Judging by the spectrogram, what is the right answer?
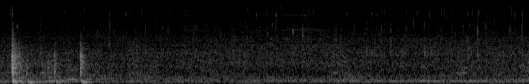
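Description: Sugar-and-water syrup boiling in an aluminium wok over a gas burner, a steady fine crackle of small bubbles popping as it cooks down toward caramel. A couple of sharp knocks in the first second.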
